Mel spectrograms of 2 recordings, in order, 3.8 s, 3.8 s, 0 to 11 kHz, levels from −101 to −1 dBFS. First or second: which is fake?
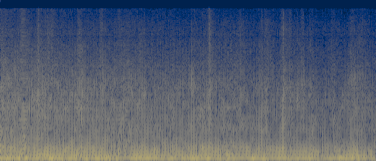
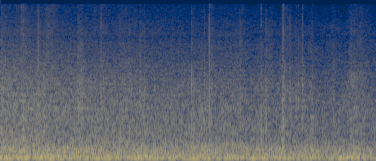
first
